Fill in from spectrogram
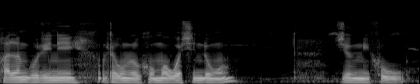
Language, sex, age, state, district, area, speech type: Bodo, male, 45-60, Assam, Baksa, rural, spontaneous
